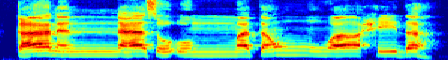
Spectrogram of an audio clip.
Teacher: تو گول تا کے اوپر اگر وقف کرنا ہے تو اس کو ہائے ساکنہ بنانا ہے۔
